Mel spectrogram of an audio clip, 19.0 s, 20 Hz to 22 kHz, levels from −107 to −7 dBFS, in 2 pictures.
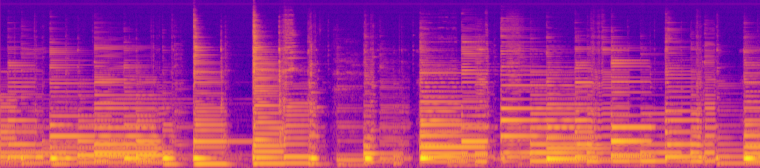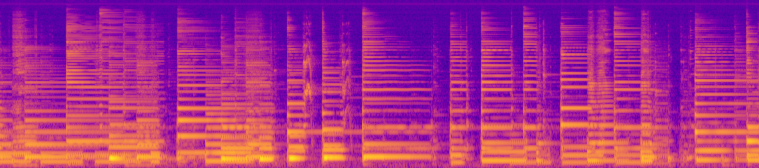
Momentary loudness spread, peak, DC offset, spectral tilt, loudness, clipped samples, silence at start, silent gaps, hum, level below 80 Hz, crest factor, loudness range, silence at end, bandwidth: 11 LU; -6 dBFS; under 0.1%; -5 dB/octave; -25 LUFS; under 0.1%; 0 s; none; none; -70 dBFS; 18 dB; 5 LU; 0 s; 17 kHz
